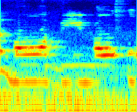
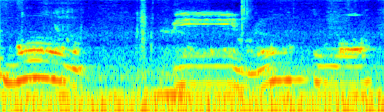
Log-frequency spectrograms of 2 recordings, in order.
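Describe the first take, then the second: First: दीनुकुम as "dee-no-kum"; old mistake. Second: Slow दीनुकुम with long rounded "noo"; correct "noo". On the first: Teacher imitating how they used to read, wrong "o" vowel. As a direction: run दीनुकुम quicker with "no" for "noo". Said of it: "जो पहले हम पढ़ते रहे ना". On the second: Teacher giving the correct reading, slow rounded "oo". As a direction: stretch नू and दीनुकुम softly on rounded lips. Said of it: "ये क्या है". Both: Shown as a demonstration.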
